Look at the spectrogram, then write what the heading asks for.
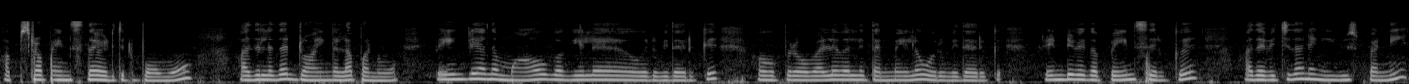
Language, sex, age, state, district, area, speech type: Tamil, female, 18-30, Tamil Nadu, Coimbatore, rural, spontaneous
